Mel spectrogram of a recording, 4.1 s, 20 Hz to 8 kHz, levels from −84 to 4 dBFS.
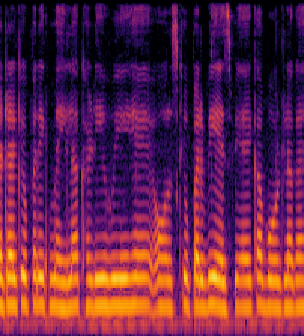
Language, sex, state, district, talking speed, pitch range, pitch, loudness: Hindi, female, Odisha, Nuapada, 235 wpm, 195-205 Hz, 200 Hz, -14 LUFS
